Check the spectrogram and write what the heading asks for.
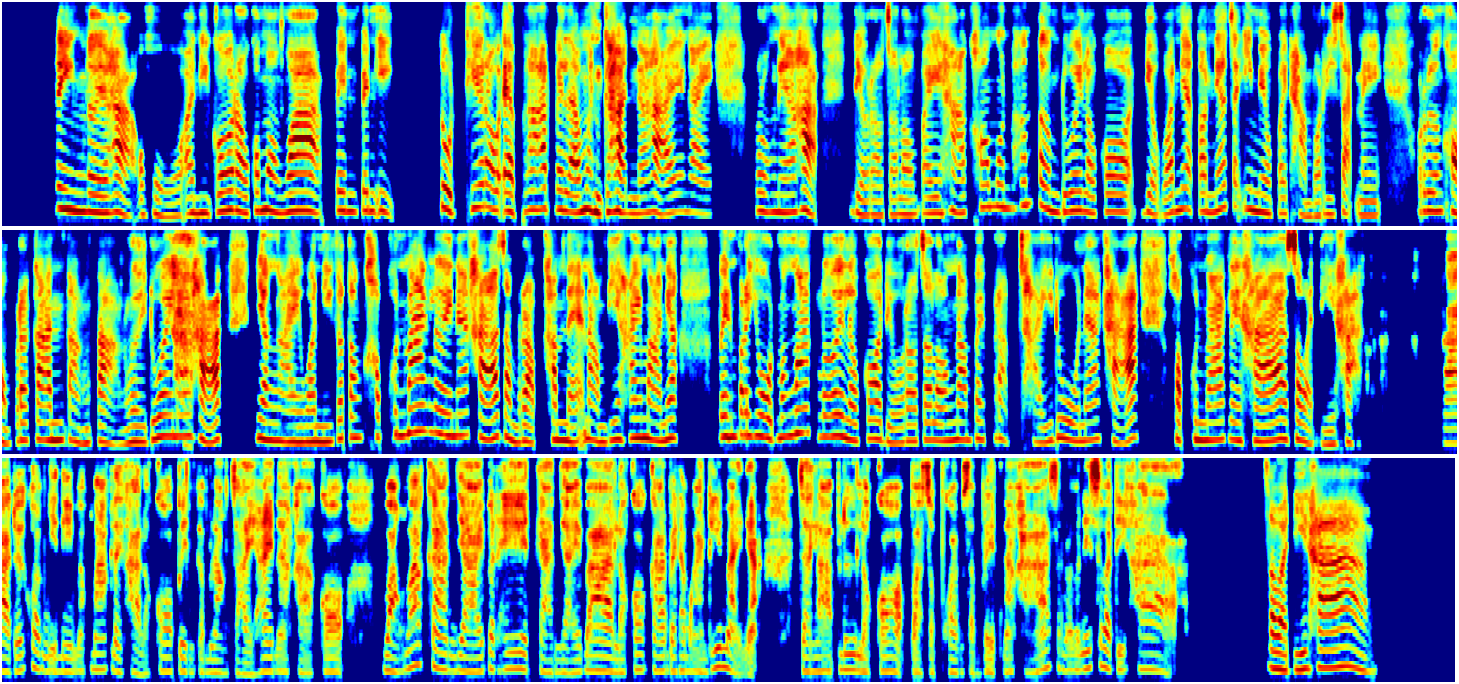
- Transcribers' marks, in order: laughing while speaking: "เหมือนกัน"; unintelligible speech
- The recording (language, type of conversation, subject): Thai, advice, คุณเครียดเรื่องค่าใช้จ่ายในการย้ายบ้านและตั้งหลักอย่างไรบ้าง?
